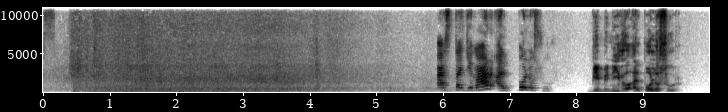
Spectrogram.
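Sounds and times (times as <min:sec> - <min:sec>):
gusty wind rushing over the microphone: 0:00.0 - 0:05.9
ocean waves roaring surf: 0:00.0 - 0:07.4
speech: 0:06.2 - 0:09.6.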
